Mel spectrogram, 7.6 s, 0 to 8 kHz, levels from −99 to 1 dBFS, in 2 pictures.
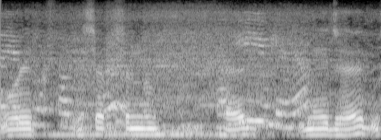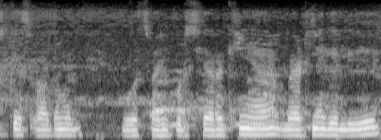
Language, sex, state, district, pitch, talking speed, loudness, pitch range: Hindi, male, Haryana, Rohtak, 120 Hz, 135 wpm, -14 LUFS, 115-130 Hz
